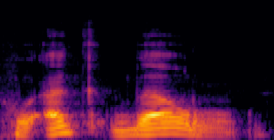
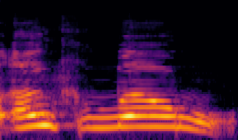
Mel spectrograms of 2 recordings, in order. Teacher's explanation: kalau ro tim dibaca gimana tafkim itu ya tebal jadi dibaca angkat rahangnya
